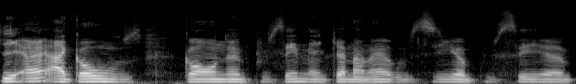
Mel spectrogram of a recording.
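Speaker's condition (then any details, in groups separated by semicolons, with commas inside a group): Cerebral palsy; acquired, chickenpox at three weeks, fever, epileptic seizure, convulsions, brain bleeding, premature infant, wheelchair user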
